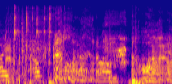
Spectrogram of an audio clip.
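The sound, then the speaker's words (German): A small pug growls and whimpers in a steady, restless stream of low rumbles and thin whines, with people talking over it. “Das ist unser kleiner Mops.”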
